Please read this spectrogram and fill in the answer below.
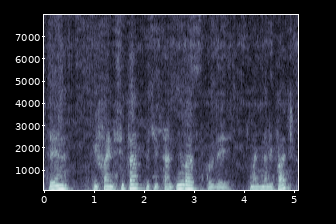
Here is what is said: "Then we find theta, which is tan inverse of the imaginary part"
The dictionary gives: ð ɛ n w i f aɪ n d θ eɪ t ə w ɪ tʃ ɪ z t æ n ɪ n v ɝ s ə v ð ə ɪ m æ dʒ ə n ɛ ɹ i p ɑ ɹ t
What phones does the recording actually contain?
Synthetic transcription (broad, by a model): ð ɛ n w i f aɪ n d s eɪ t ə w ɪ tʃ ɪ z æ n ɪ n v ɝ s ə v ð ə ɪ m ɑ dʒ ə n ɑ l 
